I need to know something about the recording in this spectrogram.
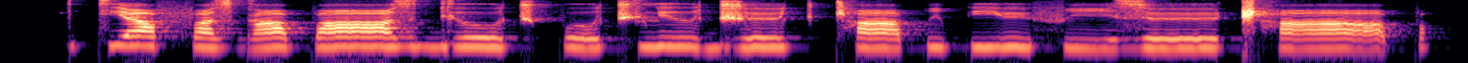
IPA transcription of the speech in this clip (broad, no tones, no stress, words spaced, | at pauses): tʲɑ fɑzɡɑːpɑːz ɡʲoːt͡ʃpoːt͡ʃ lʲɯːd͡ʒøːt͡ʃʈʰɑː pipjyfiː zøːǁʰɑːp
